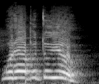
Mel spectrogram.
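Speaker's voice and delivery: loud, high-pitched outburst; acted-out shocked yell; shocked boss. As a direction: blurt it out high and loud, imitating a frantic boss. High boss sees injured teller.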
